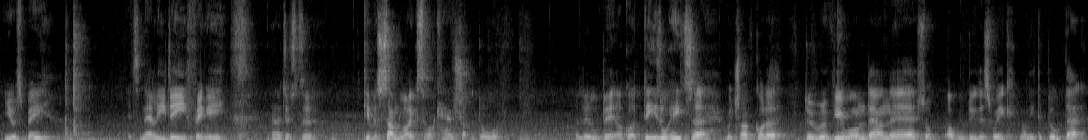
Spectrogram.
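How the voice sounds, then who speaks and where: British male vlogger, mid-pitched, informal video diary delivery, some background noise. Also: fairly even intonation, moderate pace, a little mellow. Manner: informal, chatty, thinking aloud. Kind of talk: casual video diary, talking while showing the space.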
